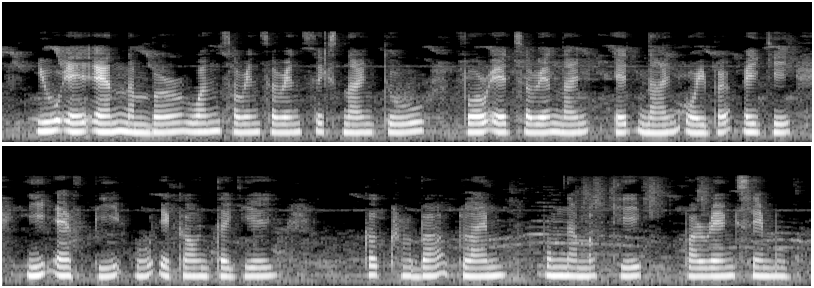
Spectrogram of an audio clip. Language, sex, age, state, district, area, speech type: Manipuri, female, 18-30, Manipur, Chandel, rural, read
